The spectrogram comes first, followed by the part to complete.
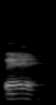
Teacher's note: इसका ओष्ठ स्थान और स्पष्ट प्रयत्न दोनों ओष्ठों को मिलाकर बोलना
